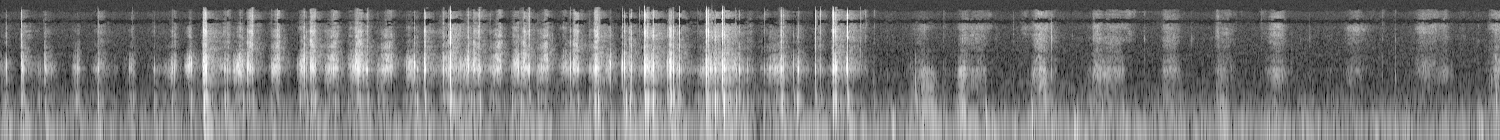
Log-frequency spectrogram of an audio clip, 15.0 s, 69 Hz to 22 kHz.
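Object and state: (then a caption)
Plastic jar lid. A fingertip and fingernail tap and scratch the top of a large, round, green plastic screw lid on a hollow white plastic skincare cream jar resting on fabric. Quick, dry, hollow clicks and scratchy strokes, centred around 1.8 kHz with a bright edge, come in a dense, busy stream for about eight seconds. They then thin out into sparser, quieter taps.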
